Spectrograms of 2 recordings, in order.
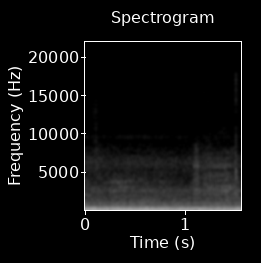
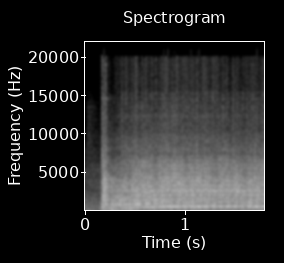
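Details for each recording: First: Chevrolet Monte Carlo SS V8, parked in a kitchen 20 years, first drive after revival: starts right up into a deep, even idle rumble with no knocks or misses, running smoothly. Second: Monte Carlo SS barn find parked 20 years, carbureted: steady starter cranking about six seconds, engine turning over evenly but never catching; tank was empty despite gauge reading full; crank no start, out of fuel.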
